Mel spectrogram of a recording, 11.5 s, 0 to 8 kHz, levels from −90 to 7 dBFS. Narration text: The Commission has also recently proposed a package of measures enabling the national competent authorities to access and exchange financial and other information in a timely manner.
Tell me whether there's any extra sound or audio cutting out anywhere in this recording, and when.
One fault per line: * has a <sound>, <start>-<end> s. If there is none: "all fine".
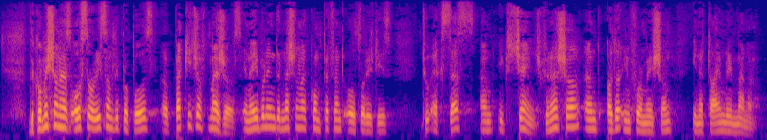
all fine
